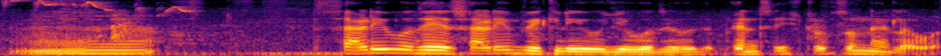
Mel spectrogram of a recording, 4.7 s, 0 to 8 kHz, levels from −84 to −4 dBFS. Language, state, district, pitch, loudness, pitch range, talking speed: Sambalpuri, Odisha, Sambalpur, 155 Hz, -13 LUFS, 130-165 Hz, 165 wpm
